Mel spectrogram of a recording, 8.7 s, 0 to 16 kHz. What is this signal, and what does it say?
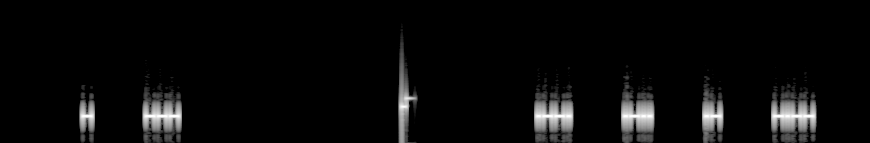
Morse code, heard as a keyed tone, about 40 wpm, spaced as for 14 wpm, 700 Hz. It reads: TO PLAY
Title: 6x Character Spacing - Top 300 Words - 40wpm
